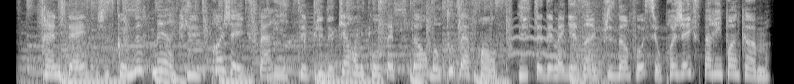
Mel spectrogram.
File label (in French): voix off publicitaire commercial; Project X Paris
